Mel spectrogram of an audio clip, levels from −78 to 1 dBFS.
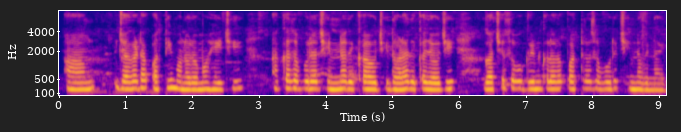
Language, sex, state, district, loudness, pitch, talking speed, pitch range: Odia, female, Odisha, Khordha, -16 LUFS, 205 Hz, 140 wpm, 195-215 Hz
